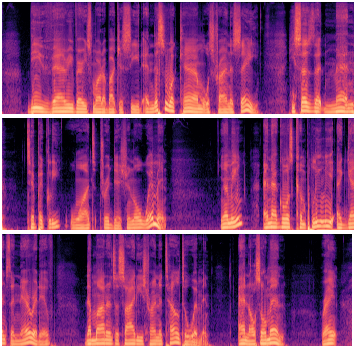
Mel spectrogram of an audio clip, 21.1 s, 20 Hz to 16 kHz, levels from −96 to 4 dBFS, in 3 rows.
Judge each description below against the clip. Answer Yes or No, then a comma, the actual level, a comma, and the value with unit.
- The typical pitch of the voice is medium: No, low, 110 Hz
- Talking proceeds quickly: No, average, 140 wpm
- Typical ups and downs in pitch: Yes, average, 4.5 semitones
